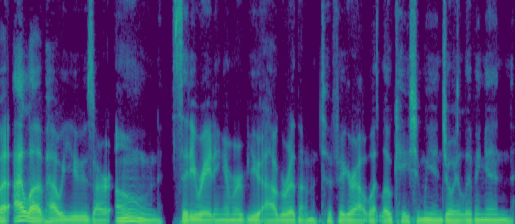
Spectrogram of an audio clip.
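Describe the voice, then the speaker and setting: A man speaks in a very deep, low pitch and a dark, mellow tone, with hardly any pauses. His intonation is fairly even, on a very clean recording with a silent background. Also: moderate pace. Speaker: podcast host, digital nomad. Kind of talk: casual conversation. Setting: outdoors, roadside by car.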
